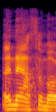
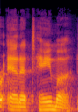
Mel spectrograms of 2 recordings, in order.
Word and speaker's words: anathema: Such had taught such things were under the ban of the church, the anathema or anathema, depending how you want to pronounce that. It can go both ways.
